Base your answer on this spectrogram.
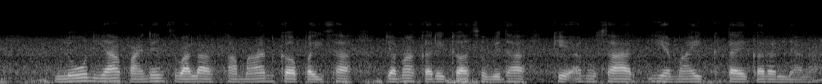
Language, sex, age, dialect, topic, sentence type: Bhojpuri, male, 31-35, Western, banking, statement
